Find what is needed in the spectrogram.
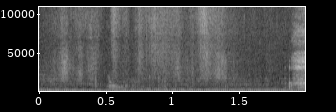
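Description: A steady low buzzing tone from metal-detecting equipment, held unchanged for the whole stretch while a freshly dug coin is held close by.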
